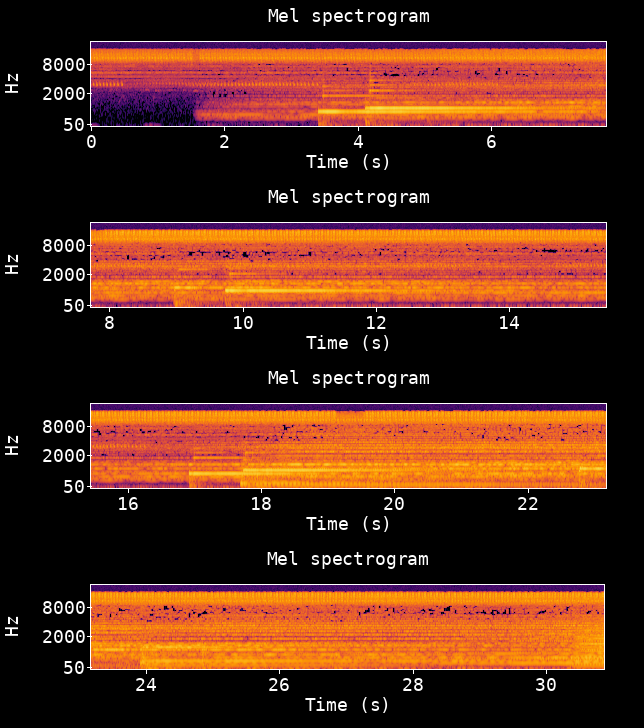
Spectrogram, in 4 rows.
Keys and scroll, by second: 0.3 l, 0.8 BackSpace, 0.9 super+d, 1.3 s, 1.9 super+z, 3.7 v, 4.3 alt+s, 5.8 e, 6.7 super+0, 6.8 super+Tab, 9.5 super++, 9.6 super+space, 10.5 i, 10.9 i, 11.1 super+d, 14.9 super+c, 15.5 v, 16.1 shift+super+t, 17.2 Return, 17.5 Tab, 20.2 super+c, 21.8 shift+super+t, 24.0 space, 26.1 Down, 27.0 Return, 29.2 e.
